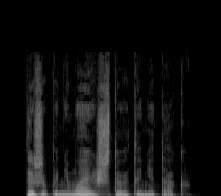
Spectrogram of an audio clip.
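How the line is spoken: Calm. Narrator (Russian): спокойно продолжил Долгов

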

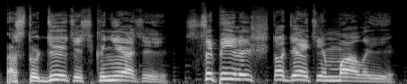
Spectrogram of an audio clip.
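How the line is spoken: Furious bellow. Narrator (Russian): гаркнул доведенный до белого коленя Муромец

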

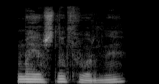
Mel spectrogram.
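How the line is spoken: Barely audible whisper. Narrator (Russian): едва слышно прошептала Кристина

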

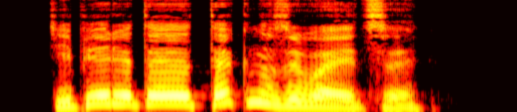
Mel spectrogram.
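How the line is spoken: Deputy patrol chief, wry snort. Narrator (Russian): хмыкнул заместитель начальника патруля

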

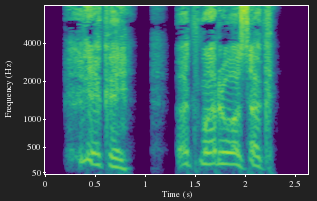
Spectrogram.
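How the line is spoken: Hoarse wheeze. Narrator (Russian): прохрипел шар

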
